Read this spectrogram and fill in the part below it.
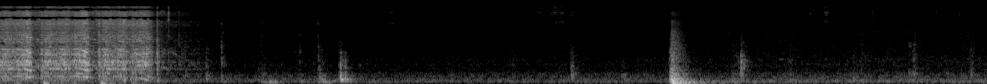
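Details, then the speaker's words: Healthy starter cranking during a compression test on a turbocharged Hyundai after a track incident; readings of about 118–120 on all cylinders show the motor is not hurt, with even, uniform cranking rhythm followed by handling clunks. "so we can take that out of the pitcher the motor is not hurt this motor is good"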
